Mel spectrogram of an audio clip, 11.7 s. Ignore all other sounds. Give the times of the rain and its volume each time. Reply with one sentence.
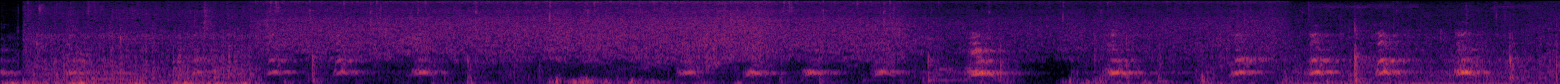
You can hear the rain from 0.0 to 11.6 s, getting quieter.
